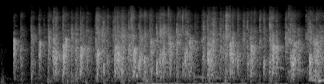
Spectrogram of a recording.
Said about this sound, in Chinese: 对，很乖，因为我们刚刚有交代大家，每个人自我介绍的时候都要有热烈的掌声。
